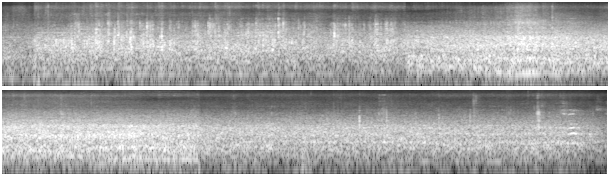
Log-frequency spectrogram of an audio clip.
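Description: Street ambience with traffic noise, swelling as a vehicle passes about six seconds in and then fading back.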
